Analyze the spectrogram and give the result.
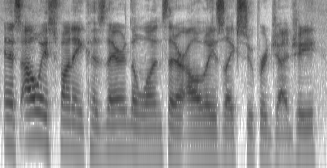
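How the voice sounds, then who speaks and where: A man's voice: mid-range voice, steady tone, moderate pace. A young man streaming as a vtuber, chatting casually while gaming, rambling with self-deprecating asides.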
